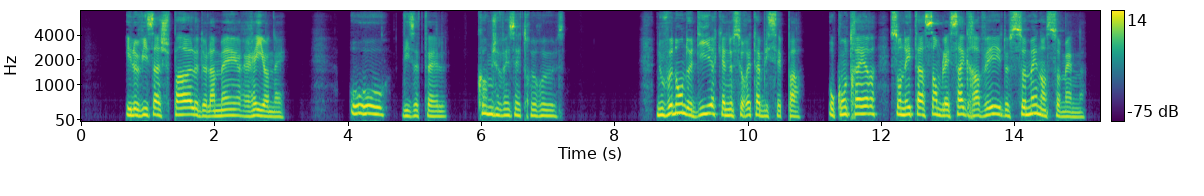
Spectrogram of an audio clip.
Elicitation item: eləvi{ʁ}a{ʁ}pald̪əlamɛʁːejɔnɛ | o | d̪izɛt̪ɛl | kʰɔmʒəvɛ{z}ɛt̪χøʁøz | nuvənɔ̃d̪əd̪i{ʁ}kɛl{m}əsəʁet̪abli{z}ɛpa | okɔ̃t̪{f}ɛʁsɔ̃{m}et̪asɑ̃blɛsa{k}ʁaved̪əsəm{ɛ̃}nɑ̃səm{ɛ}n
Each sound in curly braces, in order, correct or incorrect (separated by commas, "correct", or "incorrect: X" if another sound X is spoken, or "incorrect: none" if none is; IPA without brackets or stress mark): incorrect: z, incorrect: ʒ, correct, correct, incorrect: n, incorrect: s, incorrect: χ, incorrect: n, incorrect: ɡ, incorrect: ɛ, correct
